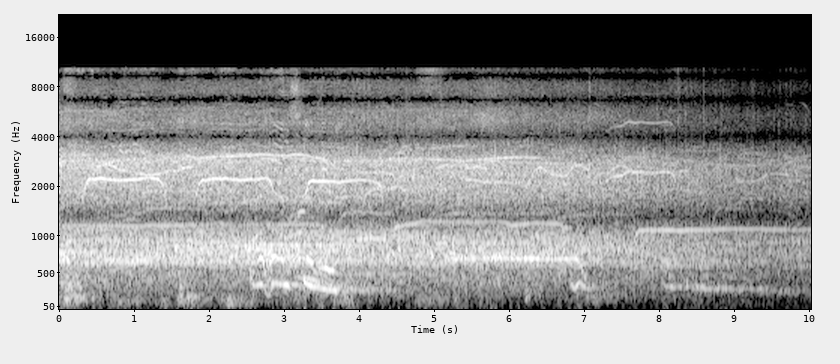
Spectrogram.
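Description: Several voices shouting and talking over a dense background of sound, steadily fading out over the second half.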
